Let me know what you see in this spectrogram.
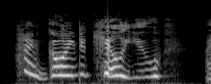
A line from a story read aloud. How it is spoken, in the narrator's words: I scream at her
